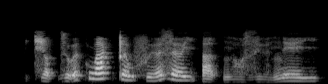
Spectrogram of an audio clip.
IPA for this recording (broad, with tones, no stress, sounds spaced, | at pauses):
t͡ɕ ɔ˨˩ t̚ z ṵ˧˥ ə̯ k w a˦˥ k̚ t̪ ə˧ w f ɨ˨˦ ə̯ z əː˧ j ʔ a˨˩ t̚ n ɔ̤˨˩ z ɨ̤˨˩ ə̯ n e˧ j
